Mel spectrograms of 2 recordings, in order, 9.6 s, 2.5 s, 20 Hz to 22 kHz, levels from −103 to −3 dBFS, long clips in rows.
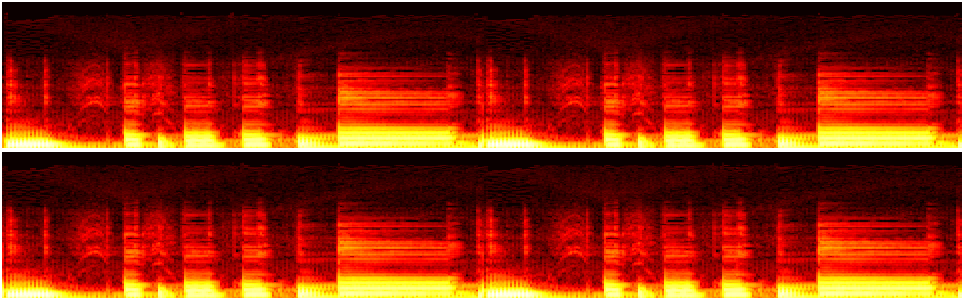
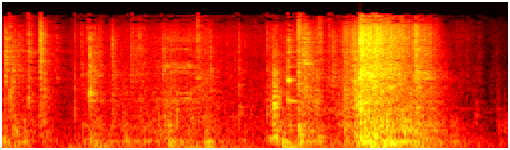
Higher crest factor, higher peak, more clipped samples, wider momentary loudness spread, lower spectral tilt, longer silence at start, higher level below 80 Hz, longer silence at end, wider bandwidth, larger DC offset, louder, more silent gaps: second, 14 dB vs 24 dB; about the same, -2 dBFS vs 0 dBFS; neither; second, 8 LU vs 21 LU; first, -13 dB/octave vs -0.5 dB/octave; about the same, 0 s vs 0 s; first, -24 dBFS vs -46 dBFS; second, 0 s vs 0.3 s; second, 3.3 kHz vs 17 kHz; neither; about the same, -17 LUFS vs -19 LUFS; neither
